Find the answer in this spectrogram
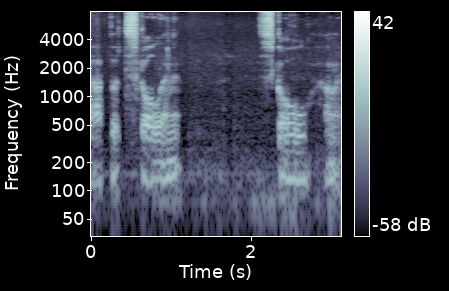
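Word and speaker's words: Skoal: Skull, I don't know how to pronounce it.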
